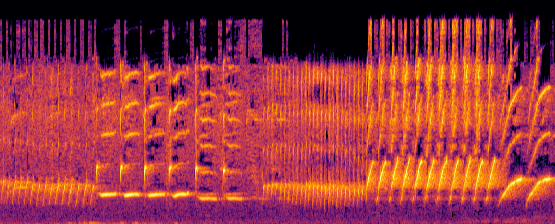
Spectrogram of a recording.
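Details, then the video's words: Canary song as a teaching lure for young canaries: a fast trill, a series of crisp repeated chirps about four per second, another buzzy trill, then quick rising whistled notes. "Kenari GACOR Masteran Burung Kenari PAUD Belajar Bunyi dan Pancingan Kenari Macet"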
